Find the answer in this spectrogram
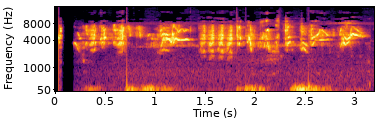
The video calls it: Pine Siskin Song! Pine Siskin Call! Pine Siskin Sound! - Jilguero De Los Pinos Canto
